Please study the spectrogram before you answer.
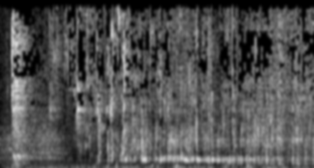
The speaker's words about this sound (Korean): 이 소리 들, 들으셨어요? 오늘 보물소리입니다. 네. 이 소리를 일부에 나가는 어떤 노래 속에 숨겨놓을 거예요. 잘 기억해 두세요. 이게 사이다 뚜껑 뻥 따는 소리예요. 한 번 더요.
